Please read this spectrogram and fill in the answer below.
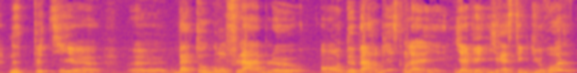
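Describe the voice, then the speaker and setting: With audible room echo and noticeable background noise, a woman speaks high in pitch at a fairly slow pace with lively intonation. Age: 40s. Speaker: entrepreneur. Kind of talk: casual chat. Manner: halting.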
